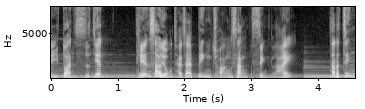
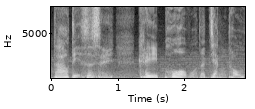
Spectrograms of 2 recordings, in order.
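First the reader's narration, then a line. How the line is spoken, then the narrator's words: Wounded, breathless. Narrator (Chinese): 光头男人按着自己胸口上的伤口，气喘吁吁地说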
